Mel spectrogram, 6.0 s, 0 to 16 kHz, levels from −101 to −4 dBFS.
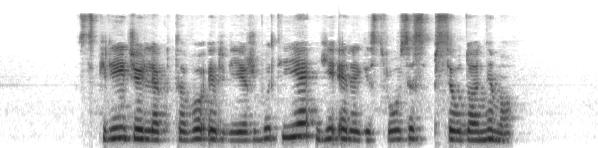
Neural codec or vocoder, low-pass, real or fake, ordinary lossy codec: none; 10.8 kHz; real; AAC, 64 kbps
